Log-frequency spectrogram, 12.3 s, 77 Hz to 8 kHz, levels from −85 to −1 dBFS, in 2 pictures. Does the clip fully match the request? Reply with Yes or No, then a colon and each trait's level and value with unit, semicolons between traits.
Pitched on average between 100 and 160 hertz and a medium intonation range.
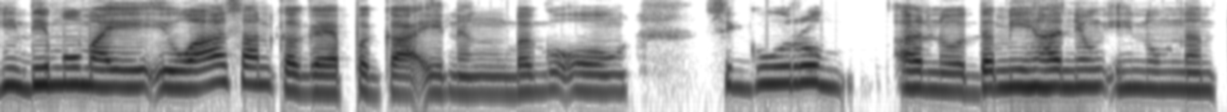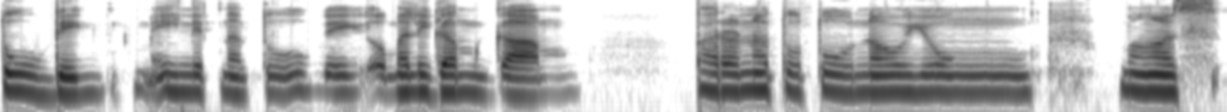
No: high, 190 Hz; average, 3.6 semitones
